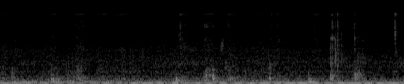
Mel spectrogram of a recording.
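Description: Hands smoothing and handling a lightweight dotted fabric garment on a cutting mat: faint fabric rustling over a steady low hum, with a few soft taps about three seconds in.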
